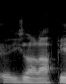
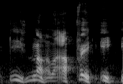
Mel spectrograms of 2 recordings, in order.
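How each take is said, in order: First: Said in the usual way. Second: Slow, higher, through giggles; laughing. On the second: Real, not acted. Teasing Brad about his sulk, words laughed out.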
